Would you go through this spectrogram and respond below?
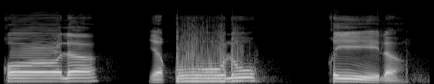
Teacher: Ketiga huruf mad asli ini dibaca 2 harakat.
